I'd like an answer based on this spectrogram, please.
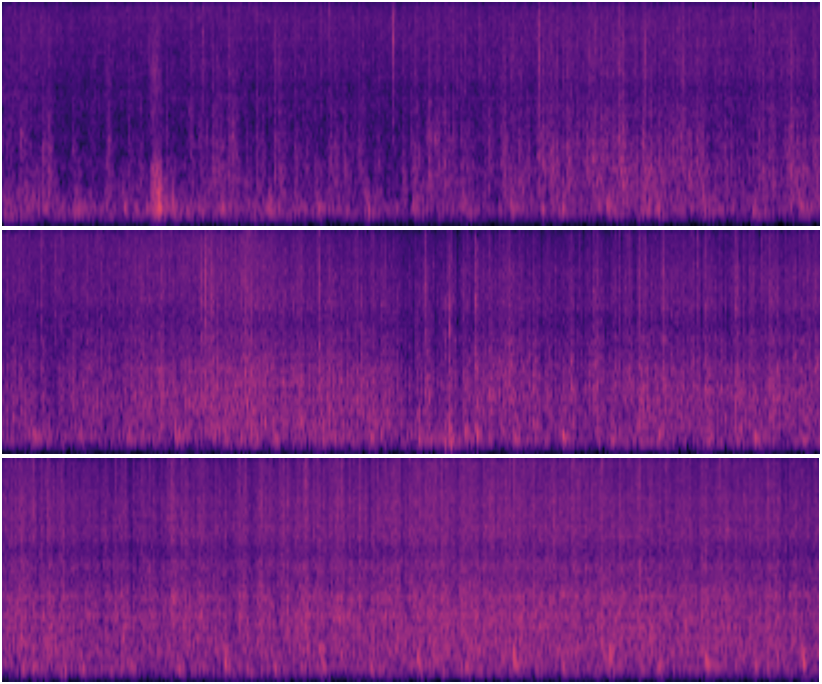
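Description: Rain falling on a car's roof and windshield, heard from inside the car, with occasional sharper drop hits. The rain grows heavier about ten seconds in.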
